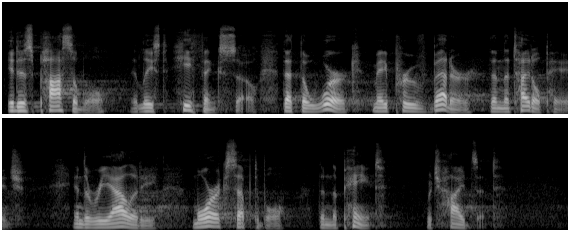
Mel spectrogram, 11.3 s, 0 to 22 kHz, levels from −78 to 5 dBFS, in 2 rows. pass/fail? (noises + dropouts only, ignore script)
pass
